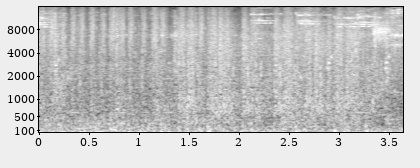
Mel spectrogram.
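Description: Continuous rapid gunfire from the Ammo Conda boss in Enter the Gungeon fills the clip, dense overlapping burst shots with crackling mechanical shots layered throughout, loud and steady.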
